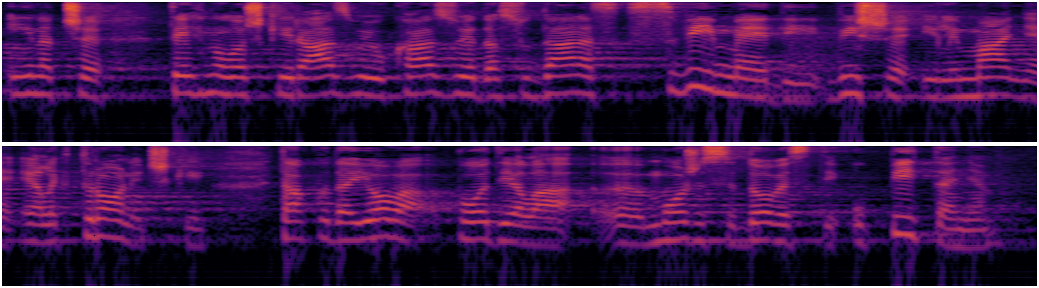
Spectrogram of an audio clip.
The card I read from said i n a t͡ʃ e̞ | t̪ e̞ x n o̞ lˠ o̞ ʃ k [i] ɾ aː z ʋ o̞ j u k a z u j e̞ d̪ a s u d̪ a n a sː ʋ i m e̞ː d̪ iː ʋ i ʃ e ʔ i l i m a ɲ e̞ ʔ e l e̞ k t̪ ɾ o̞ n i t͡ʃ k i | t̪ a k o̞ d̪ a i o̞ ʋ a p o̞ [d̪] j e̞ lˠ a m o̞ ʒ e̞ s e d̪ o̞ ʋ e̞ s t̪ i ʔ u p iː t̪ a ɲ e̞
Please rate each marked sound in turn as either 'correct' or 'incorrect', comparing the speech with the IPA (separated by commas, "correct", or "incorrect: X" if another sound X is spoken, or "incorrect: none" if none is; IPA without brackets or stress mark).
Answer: correct, correct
